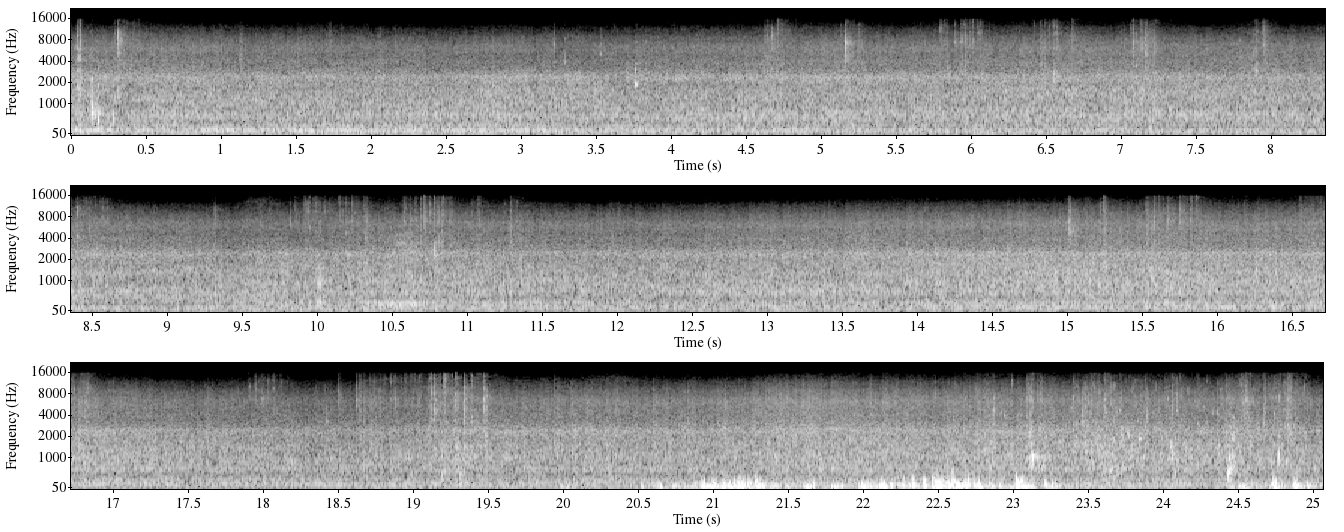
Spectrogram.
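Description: Water pouring and splashing over a smartphone, a steady rushing hiss, with a run of louder low bumps near the end.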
